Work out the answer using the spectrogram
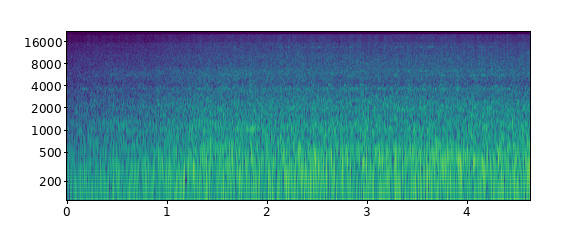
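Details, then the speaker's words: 1964 Chevy C10 V8 (flat-tappet cam, fresh 15W-40 oil), started after an oil change without choke, not yet warmed: catches and settles into a smooth, steady idle, even beat, no ticking or knocking; no oil light, good oil pressure. "Sounds happy with it. No oil light or anything like that. So, we got good oil pressure."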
